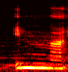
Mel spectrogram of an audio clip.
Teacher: Inna ini bacaan ghunnah musyaddadah sebab Nun bertasydid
